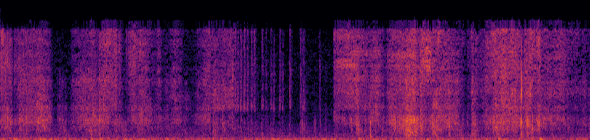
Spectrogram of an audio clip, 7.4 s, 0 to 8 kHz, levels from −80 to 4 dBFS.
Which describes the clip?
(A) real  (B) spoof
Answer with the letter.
A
